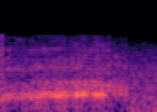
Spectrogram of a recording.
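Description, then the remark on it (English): A motorcycle rumbles past a patio, its low engine drone swelling briefly and then easing off, steady, with no one speaking. “I'm out on the patio, so, you know, that's one of the dangers of being out on the patio, is you don't know if a motorcycle or a big truck's going to go by at any moment here.”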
